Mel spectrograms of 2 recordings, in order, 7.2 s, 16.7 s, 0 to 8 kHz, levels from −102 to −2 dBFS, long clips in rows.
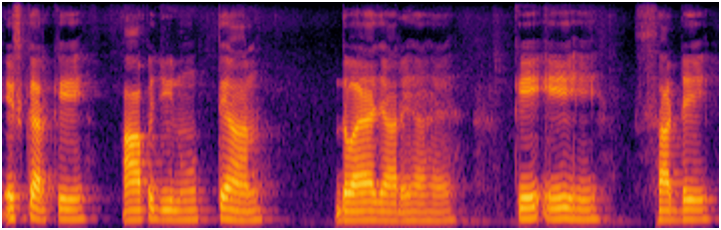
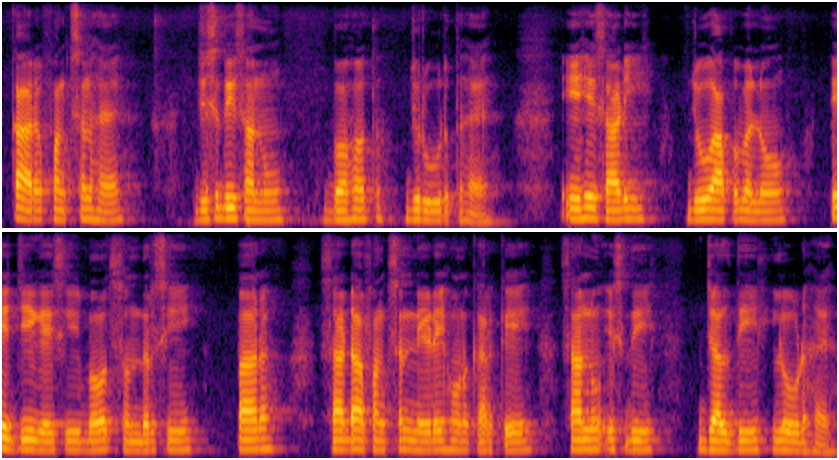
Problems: constant background noise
